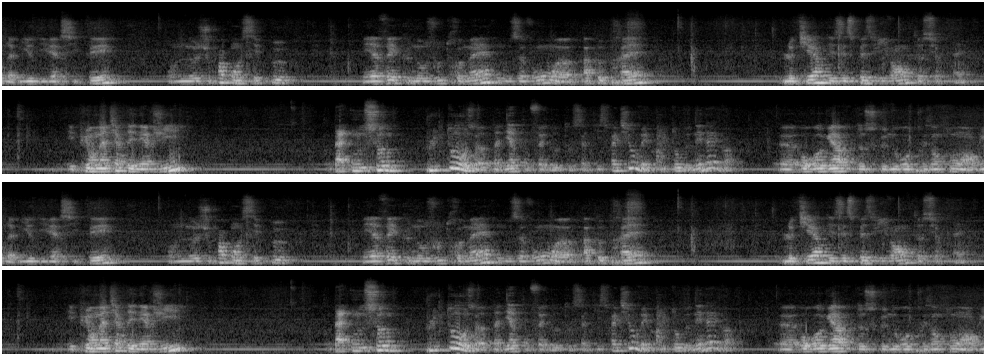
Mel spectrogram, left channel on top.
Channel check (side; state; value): both; normal; correlation 0.67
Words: de la biodiversité, je crois qu'on le sait peu. Et avec nos outre-mer, nous avons à peu près le tiers des espèces vivantes sur Terre. Et puis en matière d'énergie, nous sommes plutôt, ça ne veut pas dire qu'on fait de l'autosatisfaction, mais plutôt bon élève. Au regard de ce que nous représentons en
